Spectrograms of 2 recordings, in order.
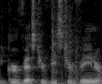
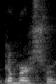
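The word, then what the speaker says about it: Gewürztraminer: You have to teach me how to say Gervester Wiener Weiner. Right. And I'll teach Vaynerchuk. You how to say Vaynerchuk. No, not that one. Gervester Wiener. How do you say Gervester Wiener? Gewurztraminer.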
